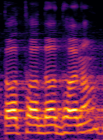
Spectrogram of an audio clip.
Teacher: अपन उच्चारित करते हैं तो जीभ है वो दंत के लगती है, दांतों के पीछे से लगती है।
